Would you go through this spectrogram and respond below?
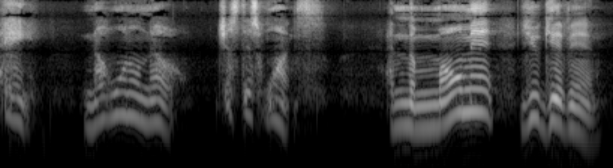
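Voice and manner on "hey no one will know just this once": very quiet, hushed, tempting half-whisper. Speaker acts out the words the accuser half-whispers to us: half-whispering. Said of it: "he whispers".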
